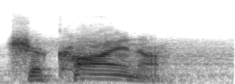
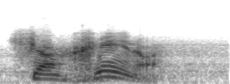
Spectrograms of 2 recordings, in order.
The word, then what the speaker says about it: Shekinah: One of the butchered pronunciations is Shekinah. Its real pronunciation is Shekinah. The K is guttural.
